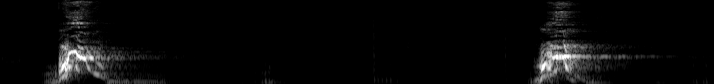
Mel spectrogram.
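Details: Poodle at home with a mother and her puppies: two sharp, loud barks about two and a half seconds apart, each with a quick falling tail, near silence between them.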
